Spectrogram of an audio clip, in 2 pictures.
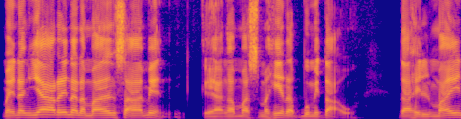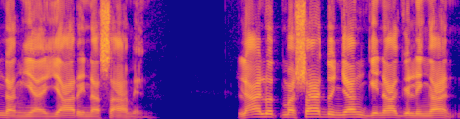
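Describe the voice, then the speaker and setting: A man delivers scripted first-person narration in a radio drama style. His voice sits in the middle range and is very clear and resonant. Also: mid-range voice. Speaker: storyteller, narrator.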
